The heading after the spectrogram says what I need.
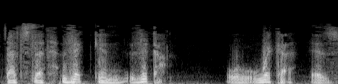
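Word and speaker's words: Wicca: for religious worship that's the Vic and vika wika as it's pronounced today implies a woman supposedly having Supernatural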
